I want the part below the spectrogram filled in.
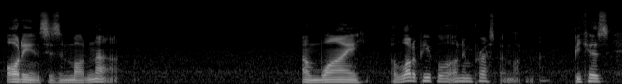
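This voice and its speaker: A man hosting a podcast in a casual, rambling monologue, with self-mocking asides and quoted voices acted out higher. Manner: acts out what others say in higher voices. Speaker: podcast host.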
